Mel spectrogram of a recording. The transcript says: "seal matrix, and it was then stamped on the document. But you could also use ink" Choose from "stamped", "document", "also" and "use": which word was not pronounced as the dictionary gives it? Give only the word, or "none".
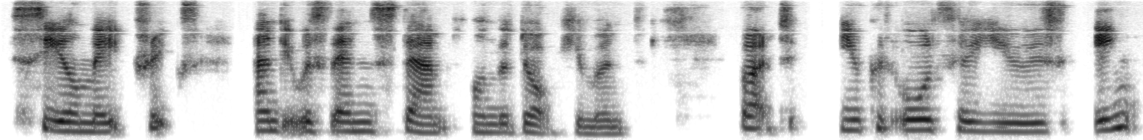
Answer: none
